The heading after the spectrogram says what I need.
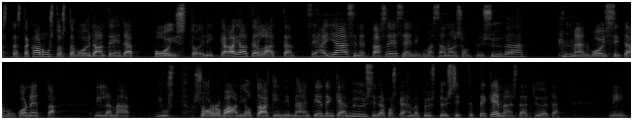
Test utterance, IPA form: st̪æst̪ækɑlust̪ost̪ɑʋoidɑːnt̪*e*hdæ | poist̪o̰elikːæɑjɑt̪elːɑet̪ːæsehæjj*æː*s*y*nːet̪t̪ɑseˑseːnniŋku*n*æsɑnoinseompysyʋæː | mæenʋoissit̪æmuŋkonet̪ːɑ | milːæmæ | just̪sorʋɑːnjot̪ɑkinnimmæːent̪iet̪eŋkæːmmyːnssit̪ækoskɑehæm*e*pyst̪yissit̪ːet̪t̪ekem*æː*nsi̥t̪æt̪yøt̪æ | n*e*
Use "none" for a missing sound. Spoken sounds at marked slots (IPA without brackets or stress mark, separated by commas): e, æː, i, m, æ, æː, i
